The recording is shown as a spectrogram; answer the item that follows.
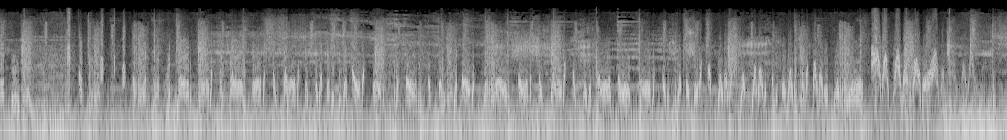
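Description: Vinyl scratching: a record is pushed back and forth by hand on a turntable, the sound chopped in and out with the fader, in quick rising and falling glides over a steady hip-hop beat.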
